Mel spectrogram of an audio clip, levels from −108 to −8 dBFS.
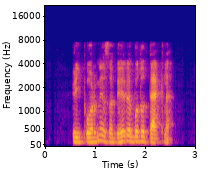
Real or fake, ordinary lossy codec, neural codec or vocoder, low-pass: fake; none; codec, 16 kHz, 4.8 kbps, FACodec; none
